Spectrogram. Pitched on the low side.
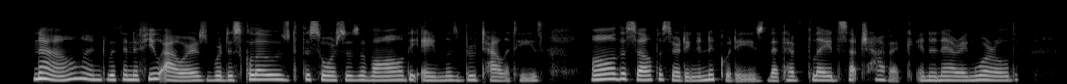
No: high, 200 Hz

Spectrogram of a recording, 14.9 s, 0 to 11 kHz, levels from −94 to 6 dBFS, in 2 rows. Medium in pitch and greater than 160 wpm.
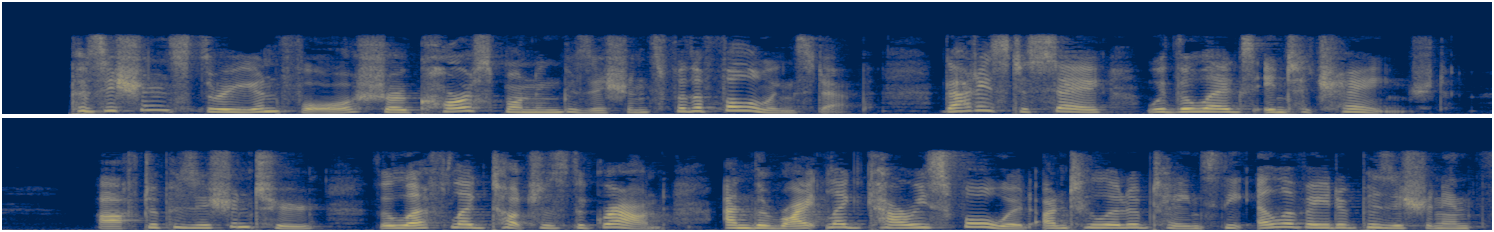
No: very high, 270 Hz; average, 170 wpm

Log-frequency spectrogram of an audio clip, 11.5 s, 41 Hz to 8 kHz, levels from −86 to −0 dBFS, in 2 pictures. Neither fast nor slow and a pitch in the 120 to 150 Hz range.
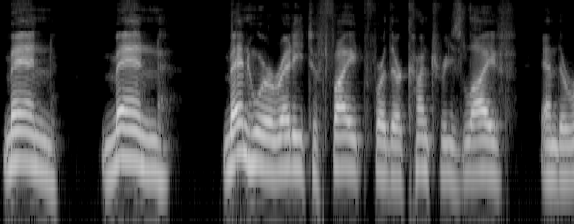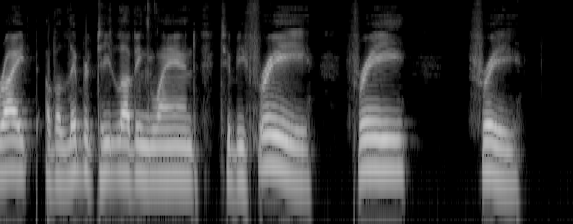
No: slow, 120 wpm; medium, 140 Hz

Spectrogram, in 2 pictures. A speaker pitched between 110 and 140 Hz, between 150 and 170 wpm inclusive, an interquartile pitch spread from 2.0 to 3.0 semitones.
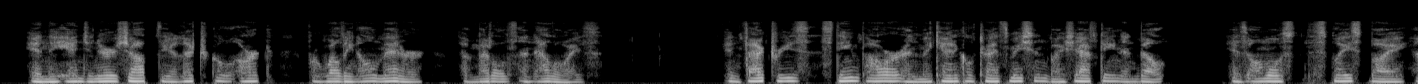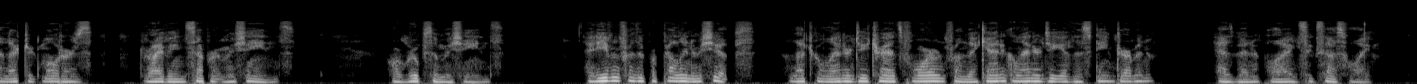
No: low, 135 Hz; slow, 135 wpm; average, 2.7 semitones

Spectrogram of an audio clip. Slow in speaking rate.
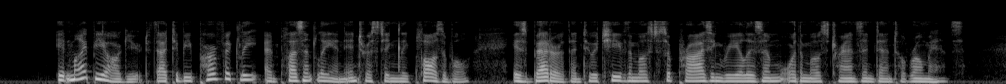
No: average, 175 wpm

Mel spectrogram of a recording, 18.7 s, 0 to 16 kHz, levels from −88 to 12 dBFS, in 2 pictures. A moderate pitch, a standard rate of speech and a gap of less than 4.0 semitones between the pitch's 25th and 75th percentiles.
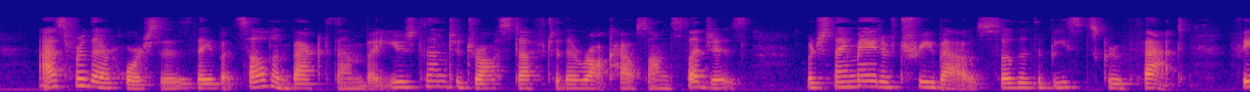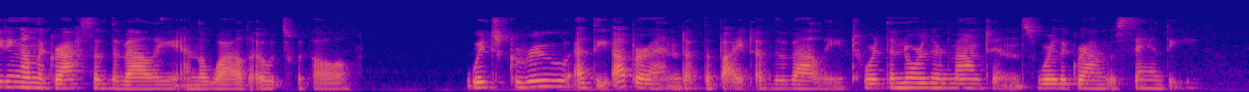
No: medium, 180 Hz; fast, 210 wpm; average, 3.5 semitones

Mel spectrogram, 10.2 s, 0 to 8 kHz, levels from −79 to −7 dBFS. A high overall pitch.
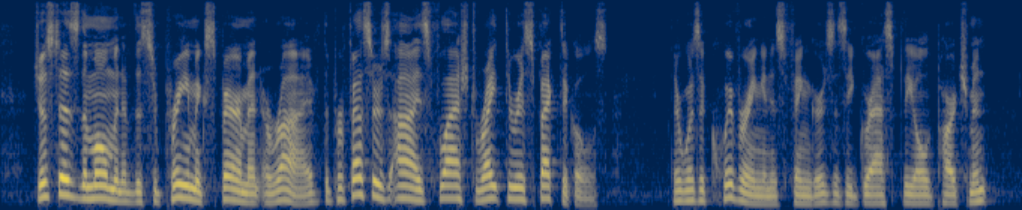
No: medium, 145 Hz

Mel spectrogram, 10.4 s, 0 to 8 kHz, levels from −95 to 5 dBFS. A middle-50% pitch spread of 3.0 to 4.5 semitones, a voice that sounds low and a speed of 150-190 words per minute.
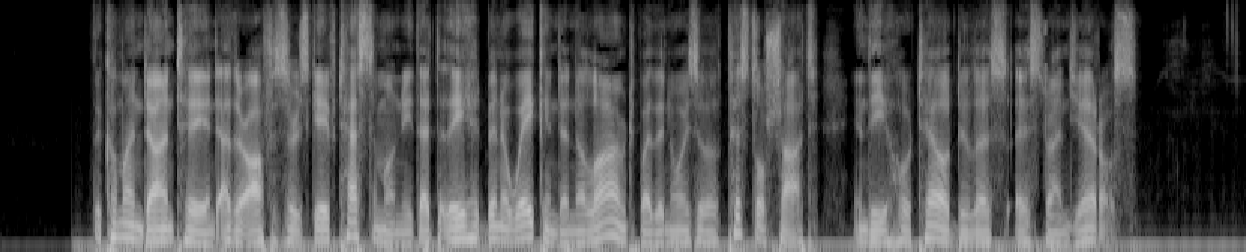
Yes: average, 3.7 semitones; very low, 90 Hz; average, 155 wpm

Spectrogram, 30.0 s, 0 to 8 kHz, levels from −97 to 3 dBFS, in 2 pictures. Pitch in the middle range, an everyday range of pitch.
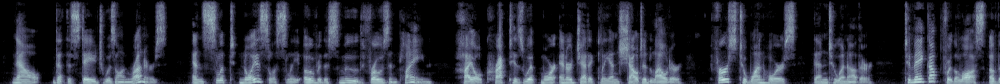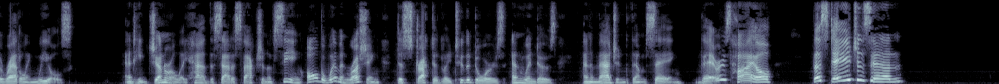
No: medium, 155 Hz; wide, 7.6 semitones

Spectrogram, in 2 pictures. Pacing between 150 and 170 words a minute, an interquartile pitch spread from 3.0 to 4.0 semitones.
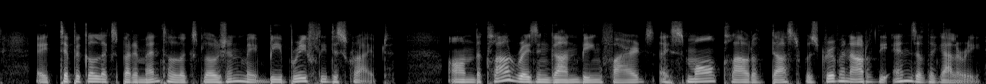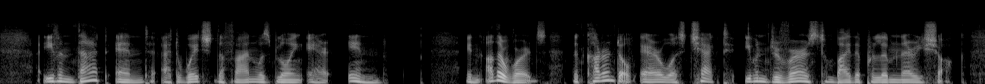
Yes: average, 165 wpm; average, 3.6 semitones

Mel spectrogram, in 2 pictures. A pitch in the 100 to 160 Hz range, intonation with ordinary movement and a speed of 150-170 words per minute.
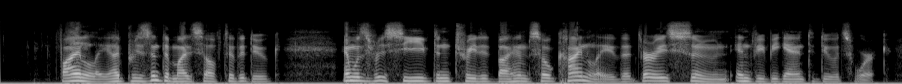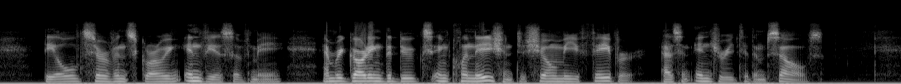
Yes: low, 135 Hz; average, 3.6 semitones; average, 155 wpm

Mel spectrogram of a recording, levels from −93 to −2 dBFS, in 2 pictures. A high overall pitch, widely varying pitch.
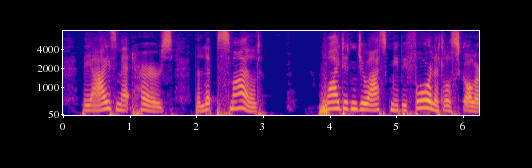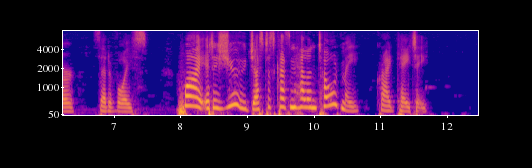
Yes: high, 210 Hz; wide, 8.5 semitones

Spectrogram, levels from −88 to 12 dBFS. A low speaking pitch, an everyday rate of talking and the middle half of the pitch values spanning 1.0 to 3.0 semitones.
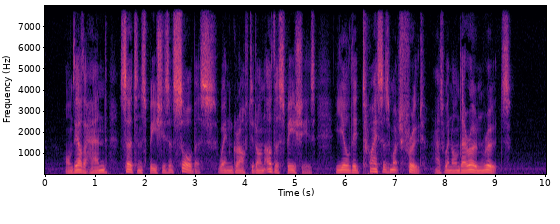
Yes: very low, 95 Hz; average, 145 wpm; narrow, 2.4 semitones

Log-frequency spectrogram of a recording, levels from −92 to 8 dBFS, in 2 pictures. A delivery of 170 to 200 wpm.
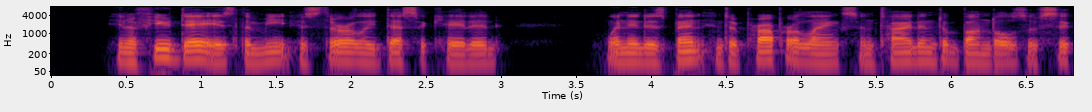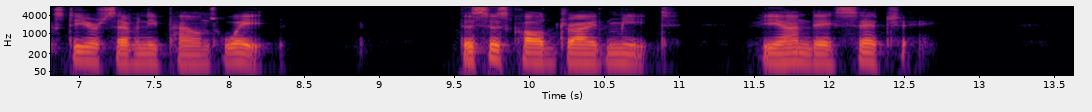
No: average, 145 wpm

